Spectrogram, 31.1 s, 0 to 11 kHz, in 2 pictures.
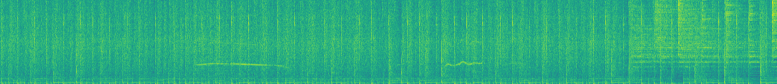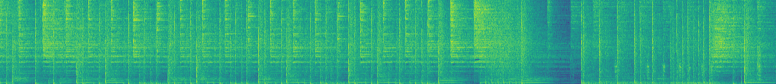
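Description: Live rock band jam led by a drum kit played hard: steady bass drum, snare and cymbal strokes over a held low note. The music drops away almost to nothing about 27 seconds in, then comes straight back.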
